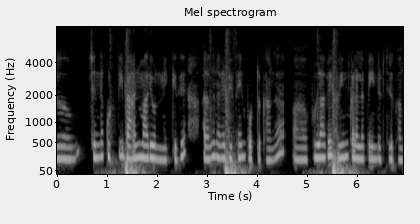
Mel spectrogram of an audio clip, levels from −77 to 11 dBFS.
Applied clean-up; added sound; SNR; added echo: classical method log-MMSE.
